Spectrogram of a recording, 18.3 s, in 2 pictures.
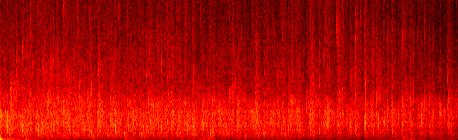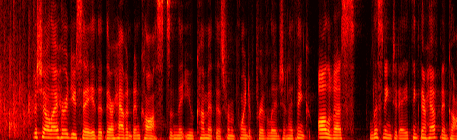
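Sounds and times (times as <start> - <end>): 
audience applause: 0.0 - 9.8
speech: 9.9 - 18.2.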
